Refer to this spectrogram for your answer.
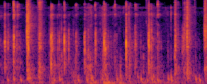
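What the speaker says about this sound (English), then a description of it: "I've got to get typing." Quick, steady typing on a computer keyboard, close and clear, with crisp key clicks in an uneven run and no one speaking.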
